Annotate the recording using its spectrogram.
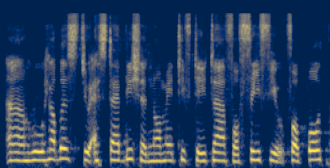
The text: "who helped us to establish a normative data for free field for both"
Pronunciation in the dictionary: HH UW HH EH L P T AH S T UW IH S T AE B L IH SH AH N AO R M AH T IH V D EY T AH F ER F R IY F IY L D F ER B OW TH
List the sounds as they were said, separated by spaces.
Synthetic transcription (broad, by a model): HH UW HH EH L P AH S T UW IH S T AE B L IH SH AH N AO M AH T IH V D EY T AH F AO F R IY F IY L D F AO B OW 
